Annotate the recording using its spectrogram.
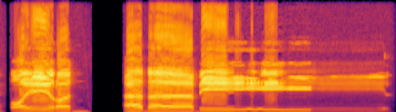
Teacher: رن را کے اوپر دو زبر ہے اس لیے موٹا پڑا جائے گا. رن تنوین کے بعد حروف حلقی کا حرف آیا ہے، یہاں پر اظہار ہوگا. اس اظہار کو اظہار حلقی کہتے ہیں. · ابا الف مدہ ہے، ایک الف کے برابر کھینچ کر پڑھیں گے.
